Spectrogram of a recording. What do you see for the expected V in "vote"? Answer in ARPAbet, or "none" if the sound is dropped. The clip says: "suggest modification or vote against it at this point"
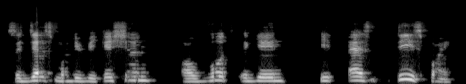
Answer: V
